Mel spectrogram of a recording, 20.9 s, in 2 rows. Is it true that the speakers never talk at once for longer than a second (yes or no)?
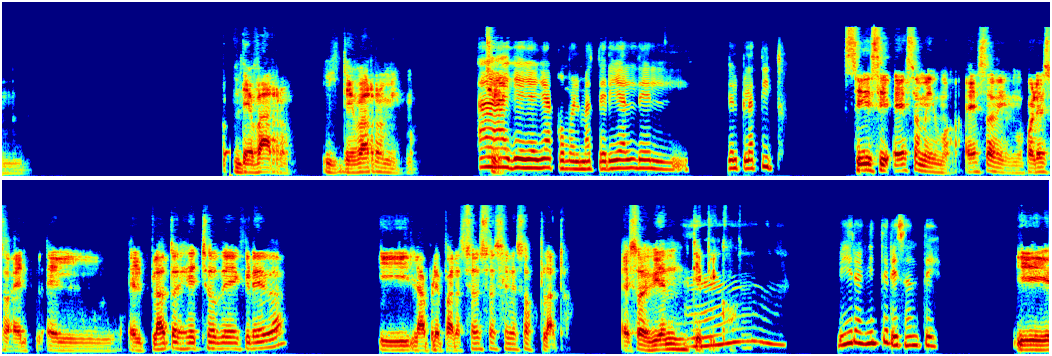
yes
